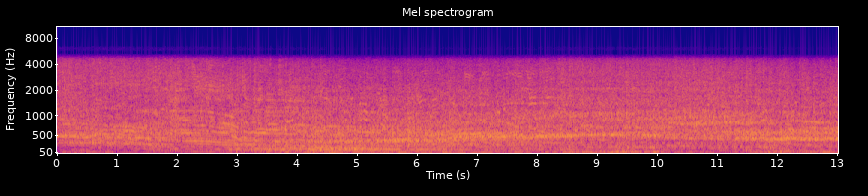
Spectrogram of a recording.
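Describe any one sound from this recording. A pack of race car engines roars loudly, rising and falling in pitch as the cars pass.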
